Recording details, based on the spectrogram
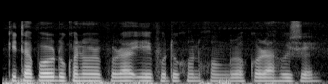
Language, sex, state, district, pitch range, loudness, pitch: Assamese, male, Assam, Sonitpur, 160-165 Hz, -19 LUFS, 165 Hz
